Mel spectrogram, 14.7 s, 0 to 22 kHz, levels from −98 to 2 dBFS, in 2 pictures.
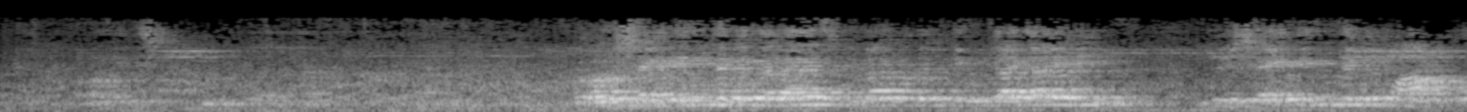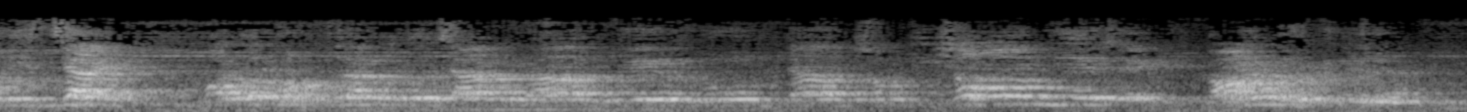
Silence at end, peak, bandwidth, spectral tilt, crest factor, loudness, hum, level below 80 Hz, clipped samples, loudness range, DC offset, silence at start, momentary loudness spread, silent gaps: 0 s; -4 dBFS; 11.5 kHz; -4 dB/octave; 18 dB; -22 LUFS; none; -50 dBFS; under 0.1%; 8 LU; under 0.1%; 0 s; 17 LU; none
